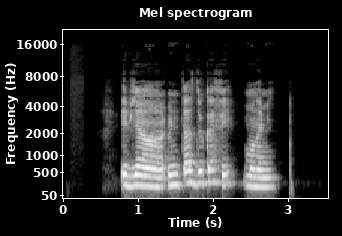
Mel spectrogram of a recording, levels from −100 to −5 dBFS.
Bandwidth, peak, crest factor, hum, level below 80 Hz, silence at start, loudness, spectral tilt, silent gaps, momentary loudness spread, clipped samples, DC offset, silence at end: 7.8 kHz; -2 dBFS; 16 dB; none; -66 dBFS; 0.8 s; -15 LUFS; -5 dB/octave; none; 10 LU; under 0.1%; under 0.1%; 0.7 s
